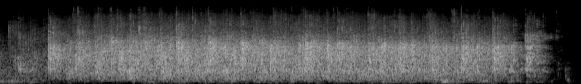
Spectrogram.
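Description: Audience applauding, starting abruptly about half a second in and dying away near the end.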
